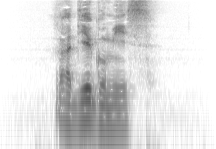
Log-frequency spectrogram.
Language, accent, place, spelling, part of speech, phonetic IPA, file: German, Germany, Berlin, Radiergummis, noun, [ʁaˈdiːɐ̯ˌɡʊmis], De-Radiergummis.ogg
- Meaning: 1. genitive singular of Radiergummi 2. plural of Radiergummi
